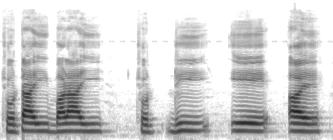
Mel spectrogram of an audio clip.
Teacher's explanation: इन स्वर्णों के उच्चारण में जीहा का अग्र भाग सक्रिय रहता है। अर्थात जीहा कुछ और आगे सड़क जाती है तथा जिहांग जीहा भाग थोड़ा सा उठता है। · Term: अग्र स्वर्ण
